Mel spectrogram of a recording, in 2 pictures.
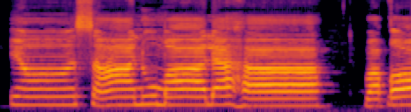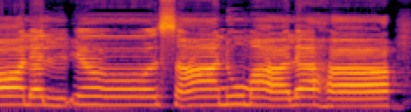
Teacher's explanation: وَقَالَ الْإِنسَانُ، پہ ہمیں کیا کرنا ہے، اخفا کرنا ہے، نون ساکن ہے، اگلا حرف حروف اخفا میں سے ہے تو یہاں پر ہمیں اخفا کرنا ہے، نون کی آواز کو چھپا کر پڑھنا ہے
